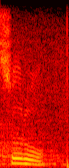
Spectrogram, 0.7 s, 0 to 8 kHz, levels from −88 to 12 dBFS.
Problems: none marked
